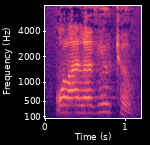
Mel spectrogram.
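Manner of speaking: put-on old father answering tenderly; elderly father's voice. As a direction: voice the old father answering his son lovingly. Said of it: "He said".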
